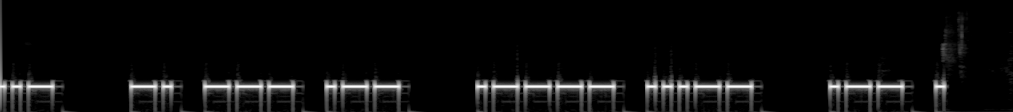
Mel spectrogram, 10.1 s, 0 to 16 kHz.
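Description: Morse code broadcast by W1AW, the American Radio Relay League's station: a single steady tone keyed on and off in short dots and longer dashes, sent in groups of characters with short gaps between them.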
